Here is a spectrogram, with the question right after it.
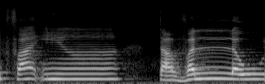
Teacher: نون کی آواز کو ناک میں چھپا کر پڑھا جائے گا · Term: اخفاء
